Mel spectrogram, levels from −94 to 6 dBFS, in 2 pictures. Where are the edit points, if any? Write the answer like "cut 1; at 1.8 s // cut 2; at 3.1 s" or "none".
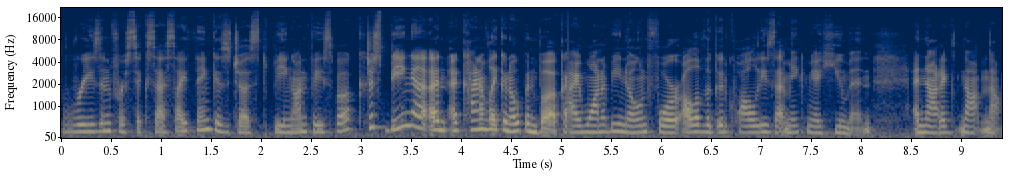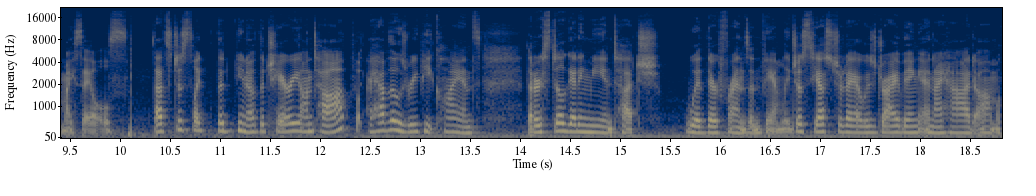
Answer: cut 1; at 3.0 s // cut 2; at 5.0 s // cut 3; at 10.0 s // cut 4; at 12.3 s // cut 5; at 16.7 s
